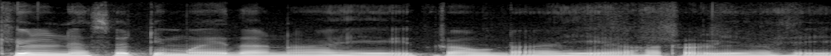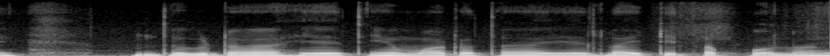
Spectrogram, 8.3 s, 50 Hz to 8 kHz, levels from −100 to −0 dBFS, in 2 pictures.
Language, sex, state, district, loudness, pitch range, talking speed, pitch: Marathi, male, Maharashtra, Pune, -20 LUFS, 155-165 Hz, 110 wpm, 155 Hz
